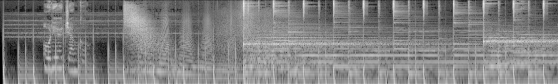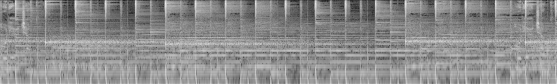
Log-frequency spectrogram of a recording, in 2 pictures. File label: ambient motivational corporate; creativemusicfactory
